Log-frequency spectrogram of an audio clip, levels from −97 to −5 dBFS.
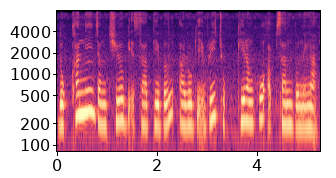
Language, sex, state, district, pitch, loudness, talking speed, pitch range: Garo, female, Meghalaya, West Garo Hills, 195 Hz, -14 LUFS, 100 wpm, 185-220 Hz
